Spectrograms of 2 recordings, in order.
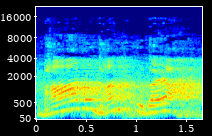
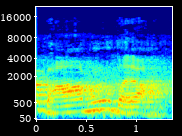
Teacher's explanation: तो भानु में छोटा ऊ है और उदया में भी छोटा ऊ है, तो दोनों ह्रस्व ऊ मिलकर के दीर्घ ऊ हो जाएंगे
